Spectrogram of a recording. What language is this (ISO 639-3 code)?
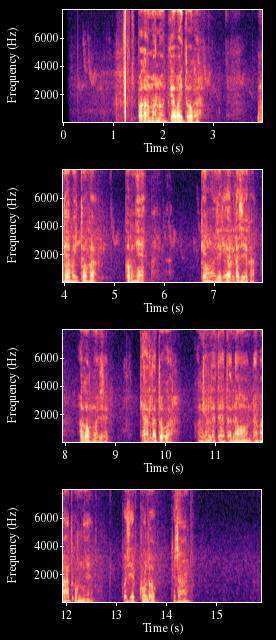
kln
